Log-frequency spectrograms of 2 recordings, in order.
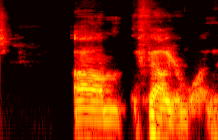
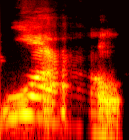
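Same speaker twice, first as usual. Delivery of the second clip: stunned wow; 11 semitones higher than usual. Real, not acted. Reacting to the viewer's dosage.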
